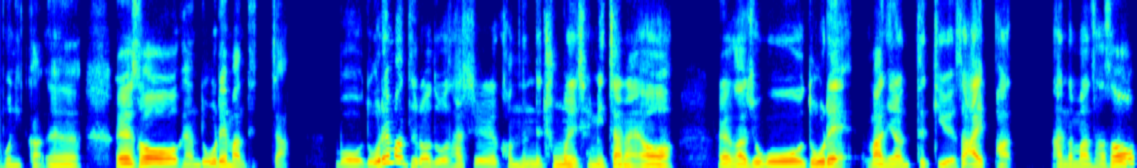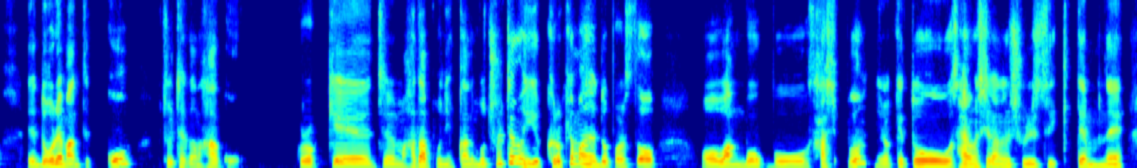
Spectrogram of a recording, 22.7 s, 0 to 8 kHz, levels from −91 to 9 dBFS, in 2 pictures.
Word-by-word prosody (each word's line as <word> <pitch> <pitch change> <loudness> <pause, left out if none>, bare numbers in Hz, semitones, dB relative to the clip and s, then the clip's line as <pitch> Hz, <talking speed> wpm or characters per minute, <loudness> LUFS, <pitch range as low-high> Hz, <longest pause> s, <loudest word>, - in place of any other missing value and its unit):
보니까는 95 -1 -7 0.4
그래서 130 0 +7
그냥 125 -3 -9
노래만 160 +5 0
듣자. - - -15 0.5
뭐 110 -1 -3
노래만 295 - +2
들어도 155 -3 -5
사실 145 -6 -7
걷는 125 +4 -9
데 125 - -6
충분히 185 - -1
재밌잖아요. 100 -3 +1 0.4
그래 115 +1 0
가지고 120 -1 +3
노래만이라도 125 0 +2
듣기 115 -1 -8
위해서 90 -2 -3
아이팟 - - -1 0.4
1 125 -2 -6
만 120 -1 -3
사서 205 - +3 0.3
이제 120 - -4
노래만 125 0 +4
듣고 240 +7 -2 0.3
출퇴근하고 410 -3 -6 0.6
고렇게 130 0 0
좀 130 0 -6
하다 175 +8 +2
보니까는 115 -3 -7
뭐 115 - -4
출퇴근이 260 - 0
그렇게만 225 +3 +1
해도 185 -5 -1
벌써 115 -2 +2 0.5
어 105 - -2
왕복 110 +2 0
뭐 100 -1 -2
40 115 0 -6
분? 225 - -2
이렇게 105 +1 -7
또 105 -1 +7
사용 145 +3 +1
시간을 135 -5 -2
줄일 110 0 -3
수 110 -2 -9
있기 95 - -13
때문에 110 -3 -1
125 Hz, 300 characters per minute, -23 LUFS, 110-145 Hz, 0.6 s, 그래서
